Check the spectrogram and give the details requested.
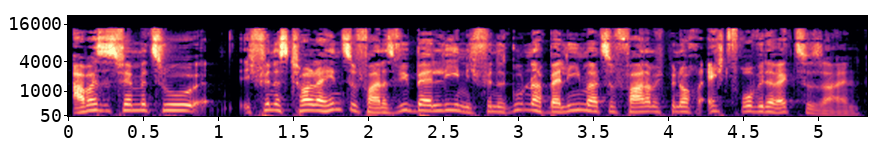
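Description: A man's voice: on the high side, sing-song, rapid-fire, very noisy. A man co-hosting a radio show, telling stories with sarcastic jokes in casual banter. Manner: joking, sarcastic storyteller. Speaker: radio co-host.

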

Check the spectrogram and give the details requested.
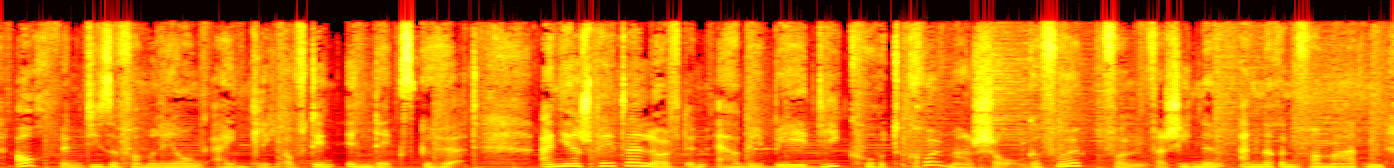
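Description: Low-voiced woman reading a profile. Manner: even, composed reading. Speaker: narrator of a produced profile. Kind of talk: scripted narration.

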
